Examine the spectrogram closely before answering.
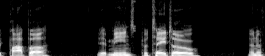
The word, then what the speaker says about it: papa: Papa.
